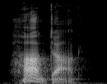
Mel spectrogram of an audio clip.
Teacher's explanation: другая половина американцев поступает проще и произносит А в обоих слогах.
